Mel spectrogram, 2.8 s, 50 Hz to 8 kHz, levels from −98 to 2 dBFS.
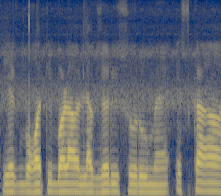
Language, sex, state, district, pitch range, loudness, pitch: Hindi, male, Bihar, Darbhanga, 120-125 Hz, -18 LUFS, 125 Hz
